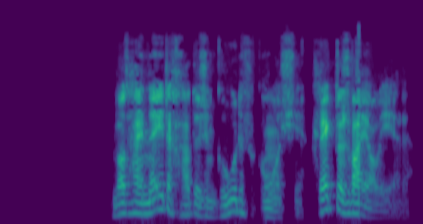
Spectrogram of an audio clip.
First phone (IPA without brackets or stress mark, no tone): ʋ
